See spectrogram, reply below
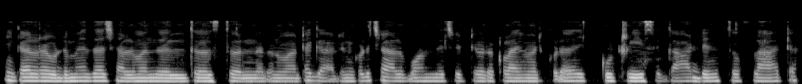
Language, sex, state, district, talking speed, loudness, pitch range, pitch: Telugu, female, Andhra Pradesh, Visakhapatnam, 140 wpm, -18 LUFS, 155-165 Hz, 155 Hz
